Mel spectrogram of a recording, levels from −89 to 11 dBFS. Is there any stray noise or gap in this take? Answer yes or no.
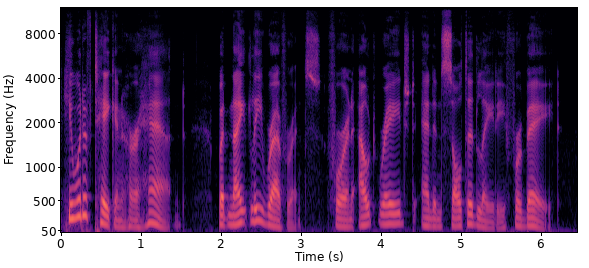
no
